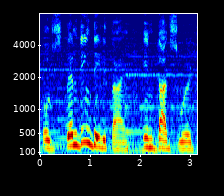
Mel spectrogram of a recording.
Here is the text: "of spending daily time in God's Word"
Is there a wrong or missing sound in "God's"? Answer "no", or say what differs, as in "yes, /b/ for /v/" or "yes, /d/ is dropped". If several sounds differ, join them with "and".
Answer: yes, /s/ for /z/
